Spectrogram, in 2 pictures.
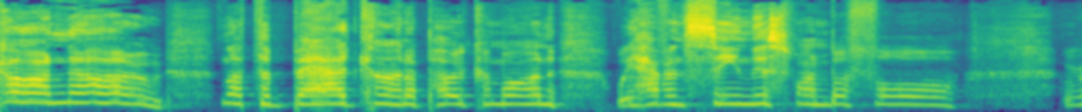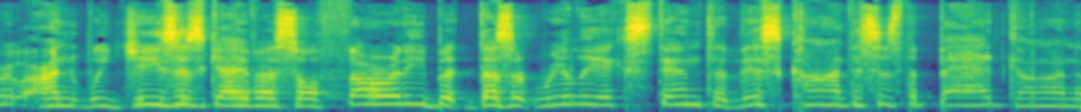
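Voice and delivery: high-pitched playful panic, easing off in volume; mock dismay. Disciples seeing the foaming boy, hammed-up dismay. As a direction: wail the first words, then fret on high.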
